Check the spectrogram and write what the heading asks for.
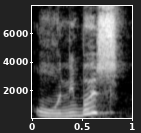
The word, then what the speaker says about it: ônibus: aqui pro nosso slide que a nossa palavra ônibus ônibus ea palavra técnico são palavras que não tem a última nenê a penúltima sílaba como sendo a tônica nós temos a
